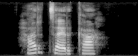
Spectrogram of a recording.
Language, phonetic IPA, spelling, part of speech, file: Polish, [xarˈt͡sɛrka], harcerka, noun, Pl-harcerka.ogg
